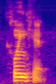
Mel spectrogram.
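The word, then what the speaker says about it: Tlingit: said he was a king get indian pronouncing king it proudly with a clicking of his tongue as if saying clink hit he was built like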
